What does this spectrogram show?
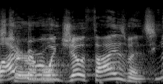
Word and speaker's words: Theismann: I think I called him Theismann because that's his real name. Oh, get over He it. changed it to rhyme with Heisman.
